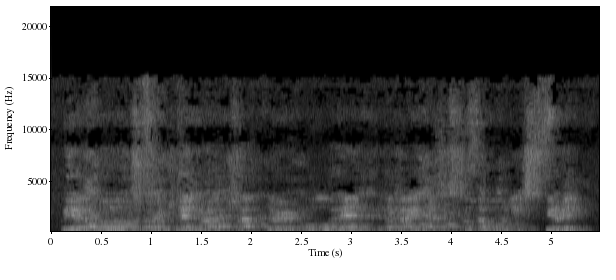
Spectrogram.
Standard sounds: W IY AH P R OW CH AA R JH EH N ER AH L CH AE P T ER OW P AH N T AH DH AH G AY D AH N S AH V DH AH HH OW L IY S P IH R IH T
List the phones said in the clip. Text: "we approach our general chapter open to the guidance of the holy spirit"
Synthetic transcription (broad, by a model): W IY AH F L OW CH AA JH EH N ER AH L CH AE P T ER OW P AH N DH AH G AY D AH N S AH V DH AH HH OW L IY S P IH R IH T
